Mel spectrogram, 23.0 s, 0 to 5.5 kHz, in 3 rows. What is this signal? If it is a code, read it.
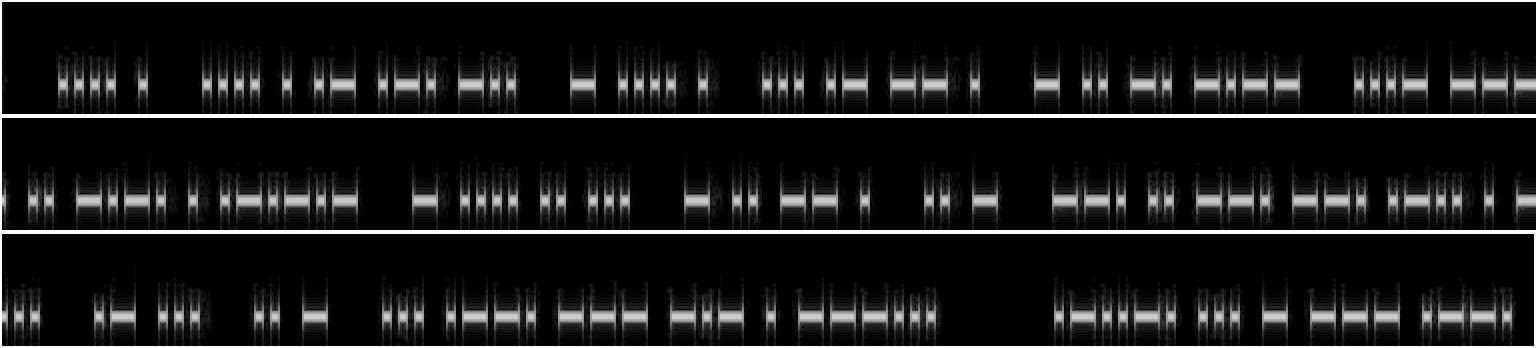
Morse code, heard as a keyed tone, about 30 wpm, 700 Hz. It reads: HE HEARD THE SAME TINY VOICE. THIS TIME IT GIGGLED AS IT SPOKE: "STOP
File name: Pinocchio / Pinocchio ch1 30 30 ik1hge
